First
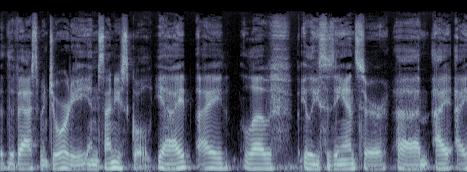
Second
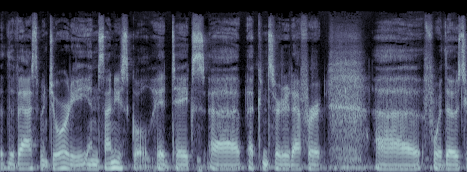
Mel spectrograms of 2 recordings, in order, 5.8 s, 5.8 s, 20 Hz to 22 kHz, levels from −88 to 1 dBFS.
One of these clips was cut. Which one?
first; 2 cuts; at 1.9 s, 3.7 s

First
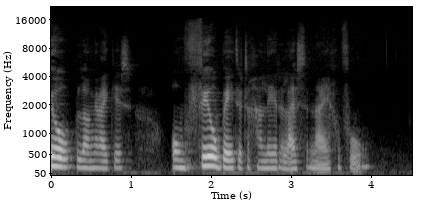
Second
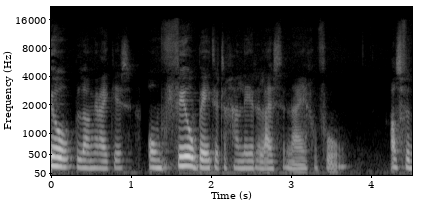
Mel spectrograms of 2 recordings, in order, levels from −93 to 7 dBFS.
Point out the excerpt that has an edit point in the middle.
second; 1 cut; at 1.1 s

